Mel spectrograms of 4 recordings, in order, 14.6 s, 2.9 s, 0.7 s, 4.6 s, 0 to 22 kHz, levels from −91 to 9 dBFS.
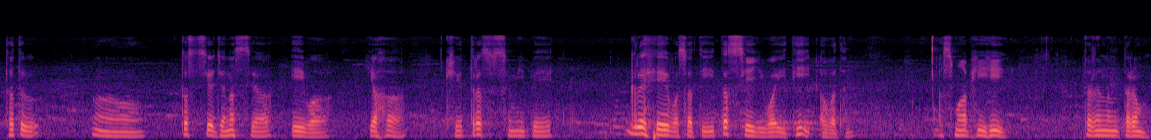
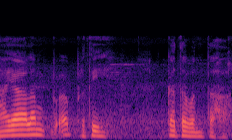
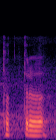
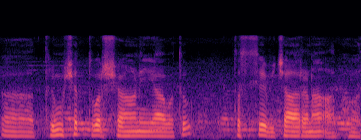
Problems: none marked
